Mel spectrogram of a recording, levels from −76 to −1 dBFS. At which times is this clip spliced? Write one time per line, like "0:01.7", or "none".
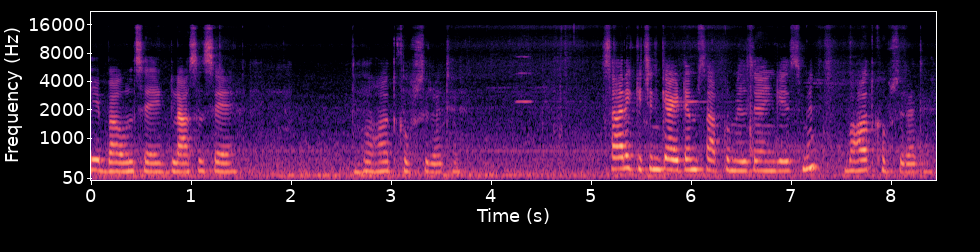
none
